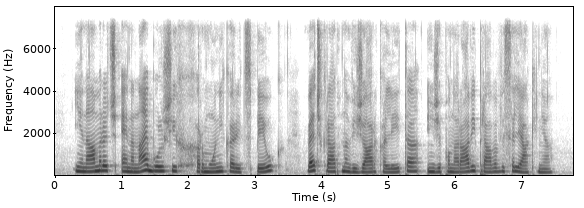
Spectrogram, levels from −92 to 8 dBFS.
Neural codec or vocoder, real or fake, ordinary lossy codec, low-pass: none; real; none; 7.2 kHz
